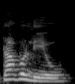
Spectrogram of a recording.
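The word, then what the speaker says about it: W: sound is ভকে এটাকে আমরা সবাই ভুল বলি এটাকে ডাব বলি রাইট প্রসিশন হবে ডবউ স ডাবলিউ ডাবলিউ এভাবে ডাবলিউ ডাবলিউ ডাবলিউ ডাবলিউ আমরা ডাব বলি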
